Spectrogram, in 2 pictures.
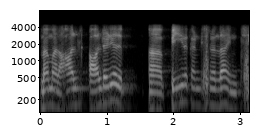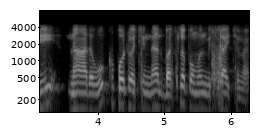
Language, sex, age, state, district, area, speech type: Tamil, male, 18-30, Tamil Nadu, Viluppuram, urban, conversation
